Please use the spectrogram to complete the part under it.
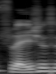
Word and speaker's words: Fleischer: Esta película está dirigida por Ruben Fleischer, o Ruben Fleischer si lo quieren pronunciar en inglés,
